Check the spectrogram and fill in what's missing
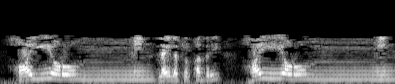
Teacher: انتقلنا من الراء المضمومة إلى الميم التي بعدها فتحول التنوين إلى ميم ثم أدغمت الميم في الميم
